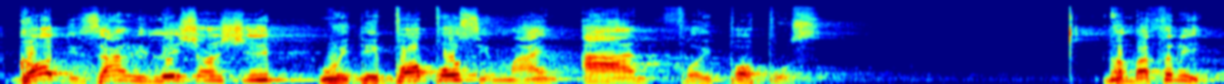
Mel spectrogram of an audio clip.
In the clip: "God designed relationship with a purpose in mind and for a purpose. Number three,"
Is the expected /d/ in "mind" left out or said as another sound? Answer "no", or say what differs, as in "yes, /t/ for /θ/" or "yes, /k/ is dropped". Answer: no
